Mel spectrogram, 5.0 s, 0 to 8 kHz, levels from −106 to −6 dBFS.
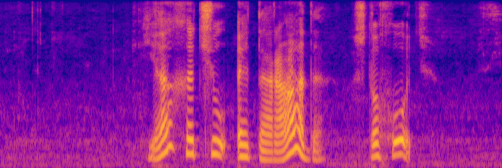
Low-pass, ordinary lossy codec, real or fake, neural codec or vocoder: none; none; fake; codec, 16 kHz, 8 kbps, FreqCodec, larger model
